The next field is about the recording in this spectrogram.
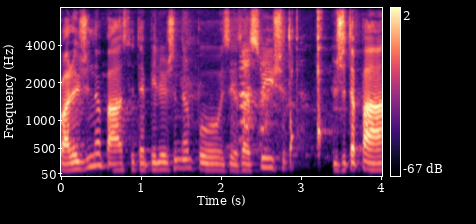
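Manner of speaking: fake French-sounding babble. Retelling talking fake French gibberish to a French guy: fake French gibberish. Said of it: "French people do that".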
